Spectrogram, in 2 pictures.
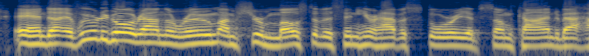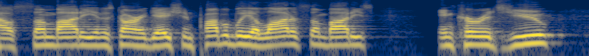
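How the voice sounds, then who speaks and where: Loud and high-pitched, a man rattles along at a very fast pace. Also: ordinary pitch variation. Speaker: preacher. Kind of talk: sermon. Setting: church.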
